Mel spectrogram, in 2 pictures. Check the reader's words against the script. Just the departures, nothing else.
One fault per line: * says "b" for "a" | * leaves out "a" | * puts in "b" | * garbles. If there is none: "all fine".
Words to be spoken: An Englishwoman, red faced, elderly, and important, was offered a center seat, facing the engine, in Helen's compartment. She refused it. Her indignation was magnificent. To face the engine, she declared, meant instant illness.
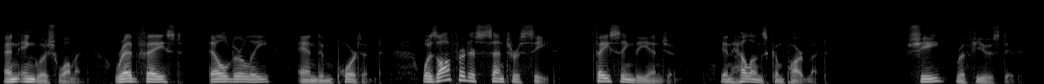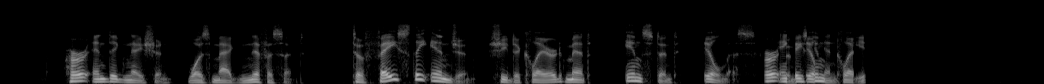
* garbles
